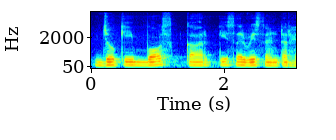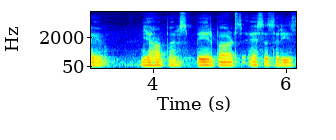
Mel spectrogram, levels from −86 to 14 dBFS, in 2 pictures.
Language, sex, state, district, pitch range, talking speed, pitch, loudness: Hindi, male, Rajasthan, Jaipur, 110-115 Hz, 135 wpm, 115 Hz, -18 LUFS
